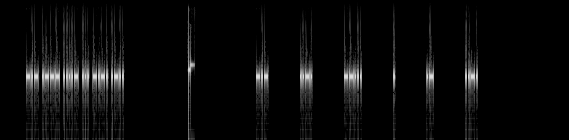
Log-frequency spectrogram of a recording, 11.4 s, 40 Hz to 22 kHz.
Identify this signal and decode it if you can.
Morse code, heard as a keyed tone, about 43 wpm, spaced as for 19 wpm, 700 Hz. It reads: KJ4SCL KF7EAF
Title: USA Call Signs - 6 Characters - 8x Character Spacing - 45wpm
